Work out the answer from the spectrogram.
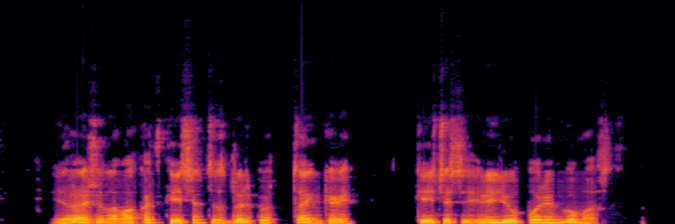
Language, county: Lithuanian, Šiauliai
